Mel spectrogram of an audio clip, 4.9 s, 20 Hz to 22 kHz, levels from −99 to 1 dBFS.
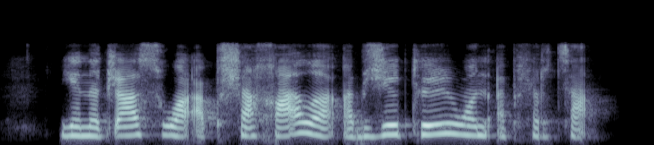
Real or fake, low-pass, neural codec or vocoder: fake; 7.2 kHz; codec, 44.1 kHz, 3.4 kbps, Pupu-Codec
